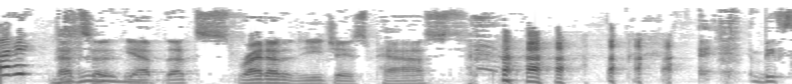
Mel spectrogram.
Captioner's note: DJ laughs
